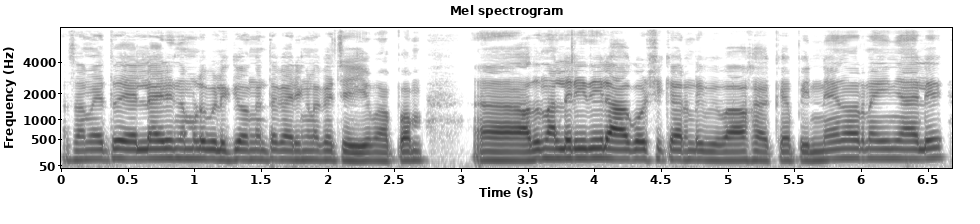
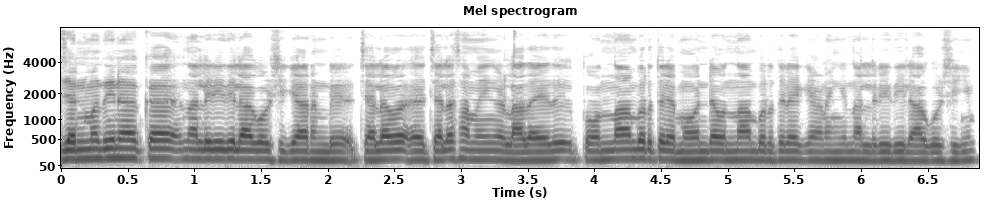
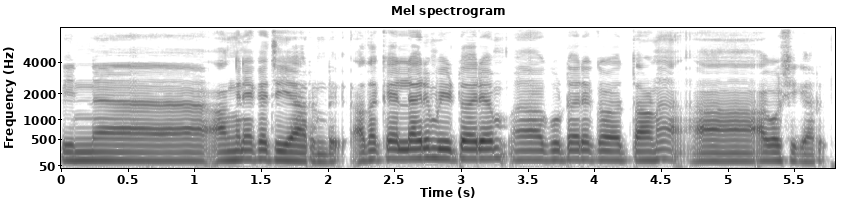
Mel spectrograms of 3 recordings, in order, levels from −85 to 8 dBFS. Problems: none marked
